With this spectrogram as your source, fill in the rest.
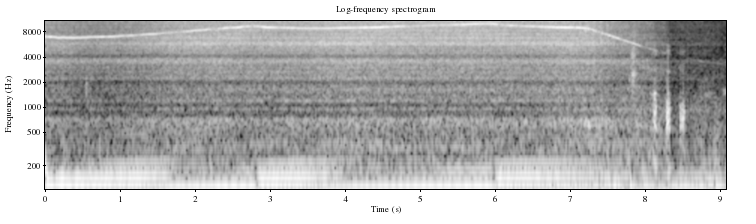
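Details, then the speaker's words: Mitsubishi Evo X just fitted with a new 5656RS turbo and FIC 1200cc injectors, still cold, pulling onto the road at barely any boost: a loud, high, clear whistle rises with each pull and falls as the throttle closes through the gears. Normal turbo spool whistle. "that whistle it whistles so loud that's just not even touching any boost really it's crazy"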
